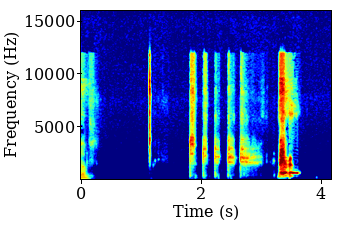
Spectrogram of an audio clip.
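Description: A dog barks several times in short, separate bursts during a podcast recording, with scattered clicks and a louder final bark-like burst at the end.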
